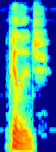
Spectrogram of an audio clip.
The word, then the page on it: pillage: Australian English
